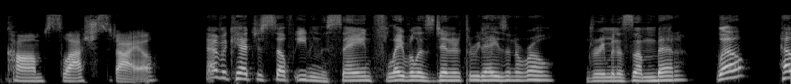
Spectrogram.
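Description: Speech, with nothing technically wrong with it.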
